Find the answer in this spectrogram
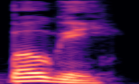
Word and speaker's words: Bogue: A town named Bogue, Bogue, pronounced bogey, sits quietly along North Carolina's coast.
